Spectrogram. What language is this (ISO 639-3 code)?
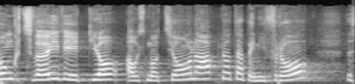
gsw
